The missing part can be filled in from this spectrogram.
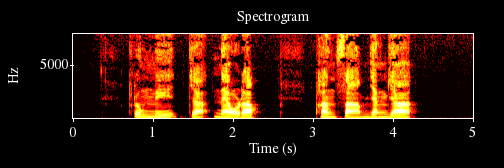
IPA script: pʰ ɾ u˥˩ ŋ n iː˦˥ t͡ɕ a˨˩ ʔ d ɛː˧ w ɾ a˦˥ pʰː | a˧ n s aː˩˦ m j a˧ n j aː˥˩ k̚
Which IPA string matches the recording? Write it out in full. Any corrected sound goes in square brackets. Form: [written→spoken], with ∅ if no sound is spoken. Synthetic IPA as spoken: pʰ ɾ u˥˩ ŋ n iː˦˥ t͡ɕ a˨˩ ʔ [d→n] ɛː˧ w ɾ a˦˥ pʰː | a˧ n s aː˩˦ m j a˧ [n→ŋ] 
